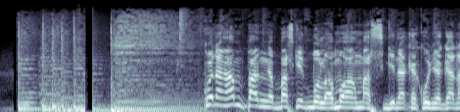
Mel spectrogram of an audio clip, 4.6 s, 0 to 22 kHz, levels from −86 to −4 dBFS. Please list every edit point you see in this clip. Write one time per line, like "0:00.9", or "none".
0:00.9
